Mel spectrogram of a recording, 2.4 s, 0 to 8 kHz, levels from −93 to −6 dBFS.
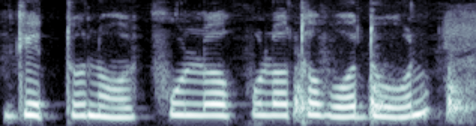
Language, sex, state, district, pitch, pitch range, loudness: Chakma, female, Tripura, Dhalai, 265 Hz, 245-280 Hz, -14 LUFS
